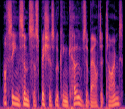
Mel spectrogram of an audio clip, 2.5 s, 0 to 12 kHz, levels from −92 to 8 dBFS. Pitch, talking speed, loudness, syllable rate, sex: 140 Hz, 215 wpm, -17 LUFS, 6.7 syllables/s, male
